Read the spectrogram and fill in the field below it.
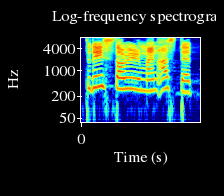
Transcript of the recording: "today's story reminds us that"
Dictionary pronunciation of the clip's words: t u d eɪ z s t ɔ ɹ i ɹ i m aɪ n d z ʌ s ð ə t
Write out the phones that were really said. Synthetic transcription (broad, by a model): t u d eɪ s t ɔ ɹ i ɹ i m aɪ n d ɑ s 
